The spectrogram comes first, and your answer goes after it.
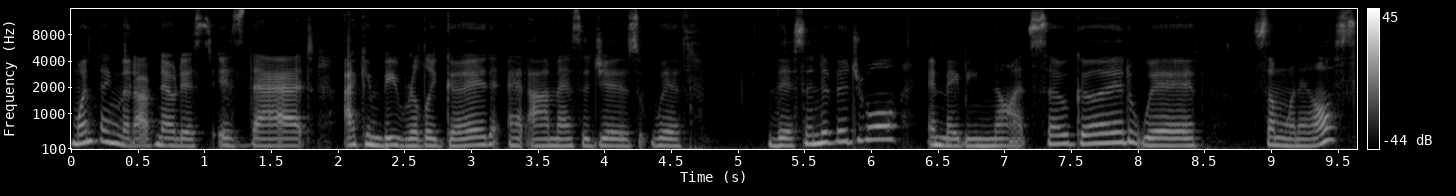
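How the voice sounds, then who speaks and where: The speech moves at a fairly slow pace with ordinary pitch variation. The recording is very clean, and the background is silent. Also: woman, medium pitch for a woman. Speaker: podcast host, extension agent. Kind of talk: casual chat. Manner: matter-of-fact.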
